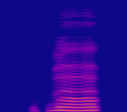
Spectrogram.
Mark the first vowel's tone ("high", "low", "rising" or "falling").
high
